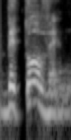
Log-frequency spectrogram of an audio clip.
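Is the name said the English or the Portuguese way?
Portuguese. The name is said with Portuguese pronunciation. "Em português nós falamos"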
